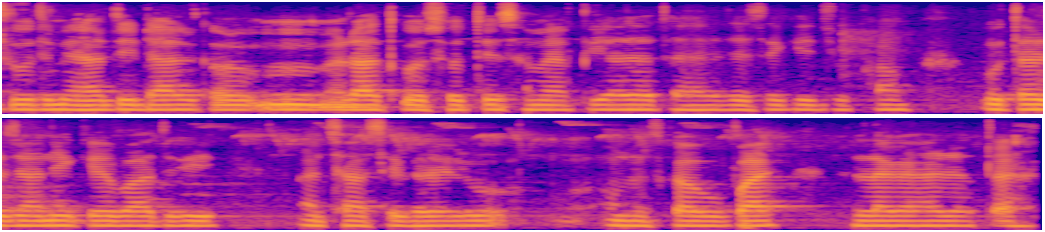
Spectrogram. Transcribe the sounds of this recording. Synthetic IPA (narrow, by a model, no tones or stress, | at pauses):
d͡ʒuːd̪mẽɦəɾd̪iɖaːlkəɾɾaːt̪kosoːt̪esəməjpijad͡ʒaːt̪aɦɛd͡ʒɛːsekid͡ʒʊkʰaːm | ʊt̪əɾd͡ʒaːnekebaːd̪bʱi | ɐtːʃʰaseɡʱəɾeːlo | ʊnʊskaʊpaːjləɡaːjad͡ʒaːt̪aɦɛ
